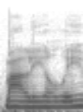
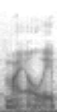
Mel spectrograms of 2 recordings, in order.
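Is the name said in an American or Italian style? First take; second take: Italian; American. First: The name is said in an Italian style. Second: The name is said in a plain American style. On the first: The speaker calls it right. "there's an actual like Italian term" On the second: The speaker calls it wrong. "I feel like I'm even saying it wrong"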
